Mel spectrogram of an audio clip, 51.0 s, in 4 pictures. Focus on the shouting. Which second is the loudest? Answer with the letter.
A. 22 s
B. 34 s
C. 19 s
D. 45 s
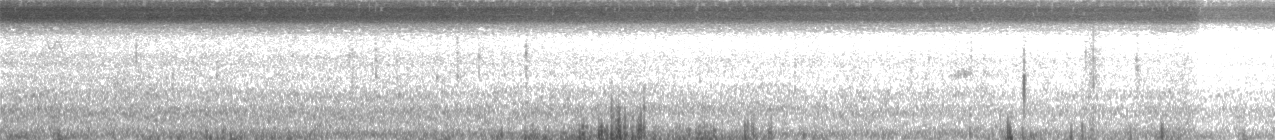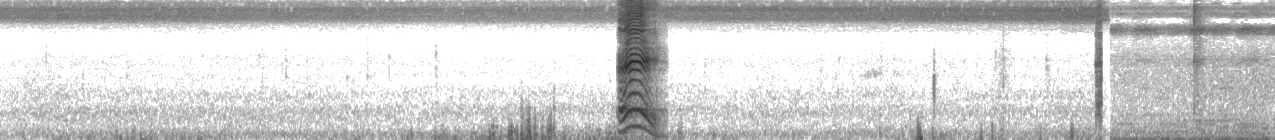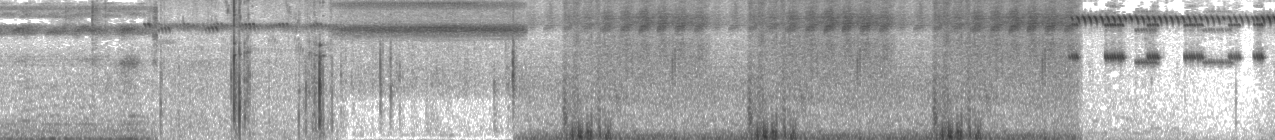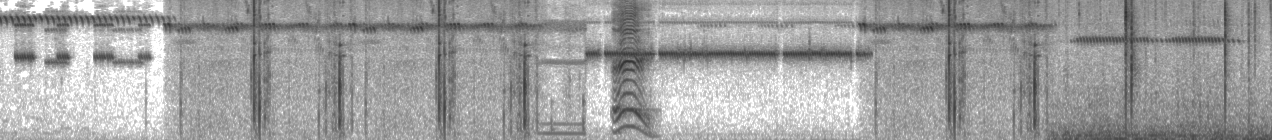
C.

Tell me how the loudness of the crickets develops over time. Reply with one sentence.
The loudness of the crickets goes down, then up.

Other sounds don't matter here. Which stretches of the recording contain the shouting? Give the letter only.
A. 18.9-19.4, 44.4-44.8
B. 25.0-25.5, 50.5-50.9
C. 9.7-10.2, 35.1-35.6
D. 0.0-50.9
A.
